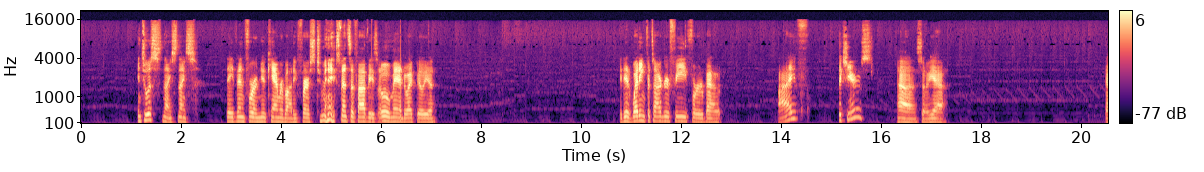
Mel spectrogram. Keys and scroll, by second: 6.8 s, 9.3-10.8 typing, 14.5 s, 15.5 ctrl+z, 15.8 space.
